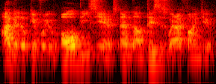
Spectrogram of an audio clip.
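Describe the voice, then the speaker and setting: A man's voice: fairly low pitch, unhurried, a bit bright. A man voicing a stern, determined village huntsman in a storybook, with a folksy, accusing manner. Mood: stern triumph. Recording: roomy, distant microphone.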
